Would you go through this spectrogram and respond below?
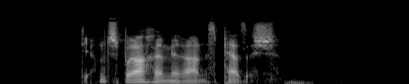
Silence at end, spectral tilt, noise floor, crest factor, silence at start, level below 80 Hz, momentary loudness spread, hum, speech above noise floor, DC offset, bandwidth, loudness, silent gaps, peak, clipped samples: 1.35 s; -3 dB/octave; -87 dBFS; 24 dB; 0.8 s; -56 dBFS; 18 LU; none; 61 dB; under 0.1%; 9.6 kHz; -25 LUFS; none; -6 dBFS; under 0.1%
